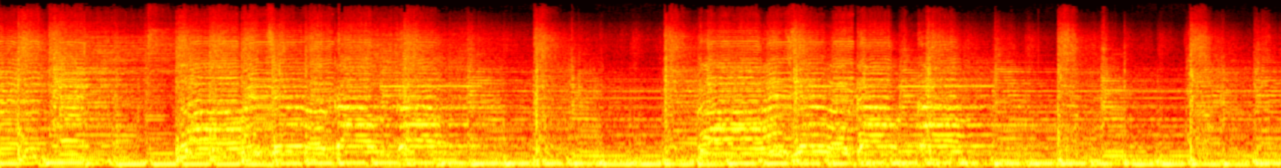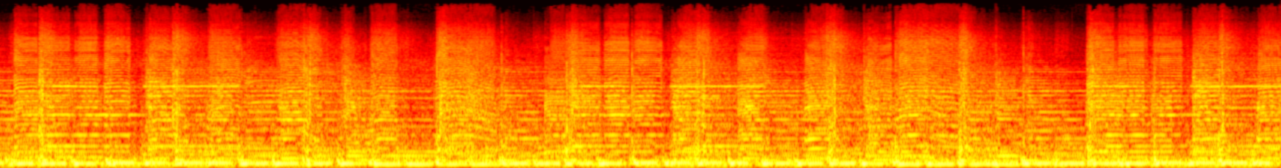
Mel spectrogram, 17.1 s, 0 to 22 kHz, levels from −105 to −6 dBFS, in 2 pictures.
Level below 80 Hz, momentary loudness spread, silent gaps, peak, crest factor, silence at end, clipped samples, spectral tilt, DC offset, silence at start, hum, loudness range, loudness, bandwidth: -42 dBFS; 4 LU; none; -6 dBFS; 16 dB; 0 s; under 0.1%; -5 dB/octave; under 0.1%; 0 s; none; 2 LU; -22 LUFS; 16 kHz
